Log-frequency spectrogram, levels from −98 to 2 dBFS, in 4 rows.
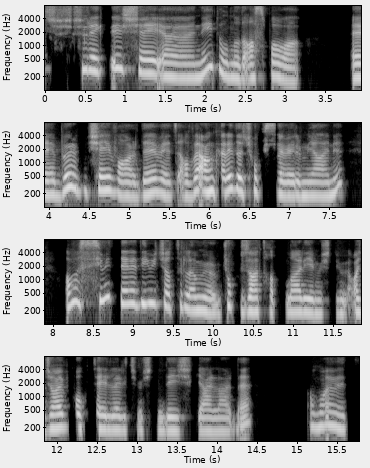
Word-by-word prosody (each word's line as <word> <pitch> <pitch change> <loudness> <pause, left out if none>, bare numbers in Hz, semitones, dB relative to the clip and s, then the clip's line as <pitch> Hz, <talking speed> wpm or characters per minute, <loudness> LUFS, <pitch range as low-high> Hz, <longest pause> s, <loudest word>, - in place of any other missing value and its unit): sürekli 290 -1 -1
şey, 250 -5 +2
eee, 195 -2 0
neydi 320 +4 0
onun 205 -4 0
adı? 185 -2 0
Aspava, 195 -3 -1 0.7
eee, 195 -1 +3
böyle 260 0 +4
bir 225 - -7
şey 240 0 +3
vardı 185 -1 0
evet, 200 -3 +1
ve 185 +5 +1
Ankara'yı 230 +2 +4
da 235 -2 +5
çok 220 +1 -3
severim 185 -2 0
yani 185 - -1 0.5
ama, 320 0 +2
simit 345 +5 +1
denediğimi 290 0 +2
hiç 285 0 -9
hatırlamıyorum. 220 -5 0
Çok 255 +6 -5
güzel 195 0 +2
tatlılar 195 0 -2
yemiştim. 180 -1 -2
Acayip 195 +2 +1
kokteyller 190 -3 -1
içmiştim 175 0 -8
değişik 175 0 -3
yerlerde 170 -8 -3 0.7
ama 215 +2 -1
evet. 200 -4 -2
200 Hz, 135 wpm, -22 LUFS, 185-245 Hz, 0.7 s, da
